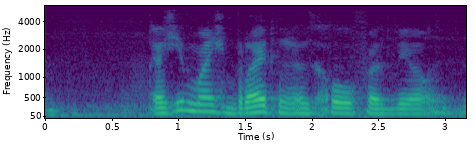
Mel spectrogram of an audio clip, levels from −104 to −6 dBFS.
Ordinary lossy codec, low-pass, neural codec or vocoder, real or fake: Opus, 64 kbps; 5.4 kHz; codec, 16 kHz, 1 kbps, FunCodec, trained on LibriTTS, 50 frames a second; fake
